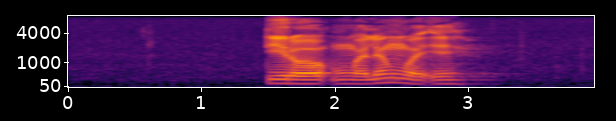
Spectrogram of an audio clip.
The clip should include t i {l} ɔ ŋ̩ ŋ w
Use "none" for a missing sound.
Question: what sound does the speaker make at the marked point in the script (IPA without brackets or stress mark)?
ɾ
